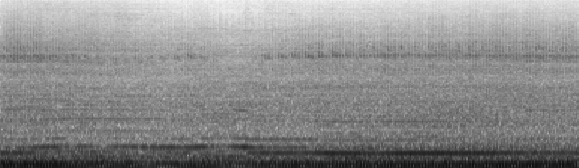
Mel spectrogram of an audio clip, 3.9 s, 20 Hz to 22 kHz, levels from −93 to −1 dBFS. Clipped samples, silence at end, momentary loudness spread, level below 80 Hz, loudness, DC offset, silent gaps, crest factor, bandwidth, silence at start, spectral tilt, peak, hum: under 0.1%; 0 s; 4 LU; -18 dBFS; -16 LUFS; under 0.1%; none; 12 dB; 13 kHz; 0 s; -6.5 dB/octave; -2 dBFS; none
